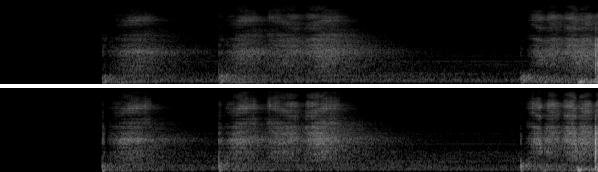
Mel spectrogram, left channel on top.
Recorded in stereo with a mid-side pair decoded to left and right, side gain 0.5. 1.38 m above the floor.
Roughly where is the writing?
Ahead right.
